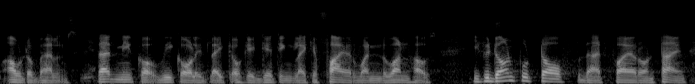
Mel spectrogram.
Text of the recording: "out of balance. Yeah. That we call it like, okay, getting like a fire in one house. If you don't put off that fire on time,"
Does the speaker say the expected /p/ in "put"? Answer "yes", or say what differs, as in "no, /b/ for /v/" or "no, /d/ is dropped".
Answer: yes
